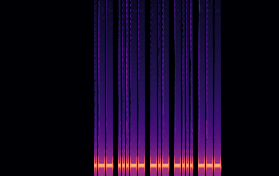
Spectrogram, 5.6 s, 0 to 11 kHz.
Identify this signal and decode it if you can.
Morse code, heard as a keyed tone, about 30 wpm, 700 Hz. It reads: W3KBO
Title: USA Call Signs - 5 Characters - Repeated 3x - 30wpm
